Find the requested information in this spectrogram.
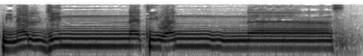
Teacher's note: Yang benar adalah kita mendengungkannya sepanjang dua harakat. · Term: gunnah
